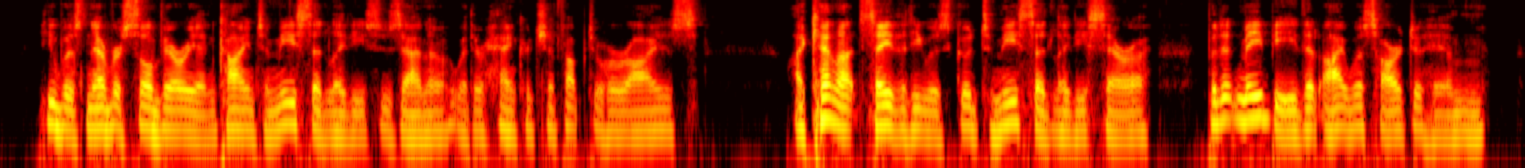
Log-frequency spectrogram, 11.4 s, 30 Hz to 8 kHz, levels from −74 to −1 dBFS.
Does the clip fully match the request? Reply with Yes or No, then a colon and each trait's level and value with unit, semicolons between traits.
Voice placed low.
Yes: low, 100 Hz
